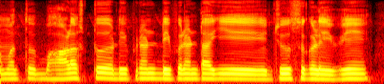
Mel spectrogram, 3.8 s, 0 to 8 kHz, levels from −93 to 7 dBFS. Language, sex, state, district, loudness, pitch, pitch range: Kannada, male, Karnataka, Koppal, -16 LUFS, 135 Hz, 130-135 Hz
